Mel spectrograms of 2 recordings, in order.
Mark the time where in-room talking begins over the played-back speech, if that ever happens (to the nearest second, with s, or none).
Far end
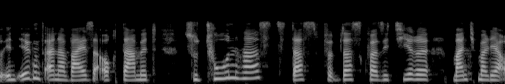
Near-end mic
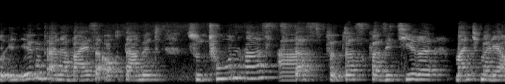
3 s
